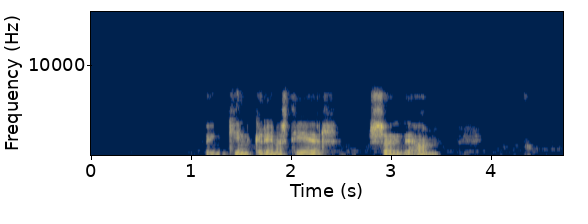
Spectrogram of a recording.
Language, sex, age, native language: Icelandic, male, 20-29, Icelandic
